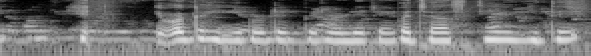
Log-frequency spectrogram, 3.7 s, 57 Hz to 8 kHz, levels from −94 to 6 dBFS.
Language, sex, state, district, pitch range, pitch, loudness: Kannada, male, Karnataka, Mysore, 225-250 Hz, 235 Hz, -16 LUFS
